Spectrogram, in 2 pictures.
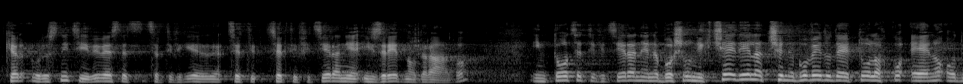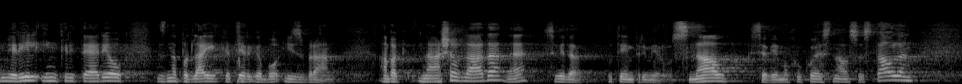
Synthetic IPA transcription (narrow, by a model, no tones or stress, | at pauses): kɛɾuɾɛsniːt̪siʋiʋest̪ɛt͡s̪ɛɾt̪ifit͡sɛsɛɾt̪ifit̪seːɾanjɛɛʔizɾeːd̪nɔd̪ɾa̰ːɡɔ | int̪ot̪sɛɾt̪ifiseːɾanjɛnɛboʃownixt͡ʃɛd̪eːlat̪t͡ʃɛnɛboʋeːd̪ud̪ajɛt̪oːlɐxkoːʔɛnɔʔɔd̪mɛɾilinkɾit̪ɛɾijɛwnapɔd̪laːɡikat̪eːɾɡaboʔizbɾa̰ːna | ampaknaʃaʋlaːd̪anɛsɛʋeːd̪a | ut̪empɾimeːɾṵsnawsɛʋeːmɔkakoːjɛsnawsɛst̪awlɛn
